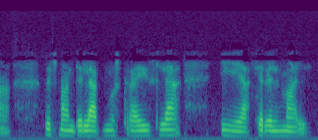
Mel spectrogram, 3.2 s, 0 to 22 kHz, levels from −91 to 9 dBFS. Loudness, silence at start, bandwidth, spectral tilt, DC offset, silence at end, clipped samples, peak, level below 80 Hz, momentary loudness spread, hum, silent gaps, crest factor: -22 LUFS; 0 s; 5.2 kHz; -7 dB/octave; under 0.1%; 0.1 s; under 0.1%; -2 dBFS; -56 dBFS; 11 LU; none; none; 22 dB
